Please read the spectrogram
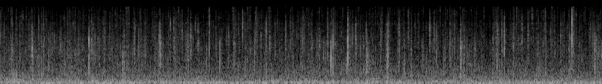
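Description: Fire sound effect: a steady low roar of flames with many scattered crackles and pops.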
